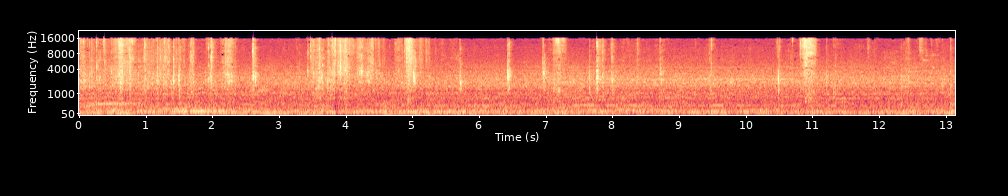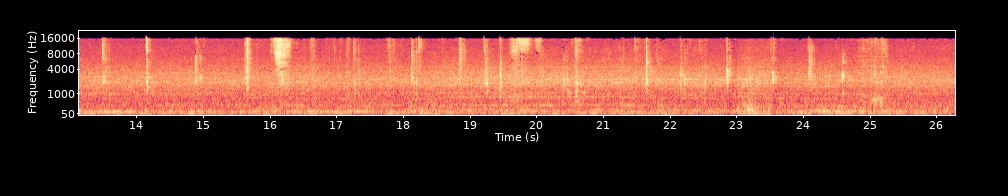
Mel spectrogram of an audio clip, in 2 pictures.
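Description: Close-up eating sounds: chewing a shawarma wrap and spoonfuls of rice, with many small wet mouth clicks and the crinkle of the paper wrapper, over a steady low hum.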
